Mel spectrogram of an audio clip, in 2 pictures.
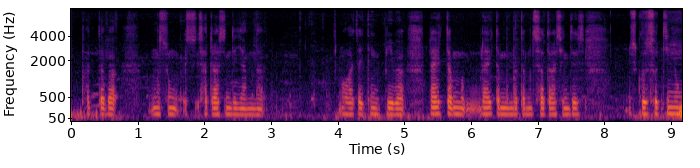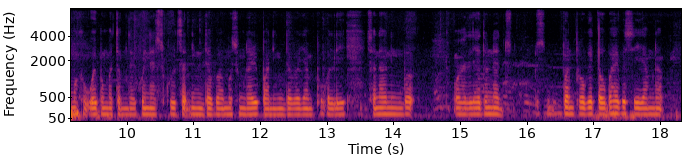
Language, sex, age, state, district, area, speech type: Manipuri, male, 18-30, Manipur, Chandel, rural, spontaneous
